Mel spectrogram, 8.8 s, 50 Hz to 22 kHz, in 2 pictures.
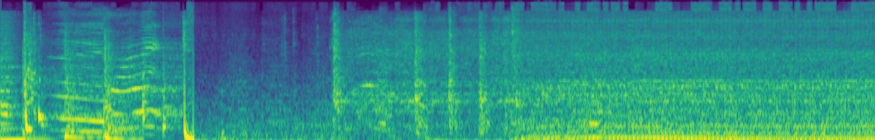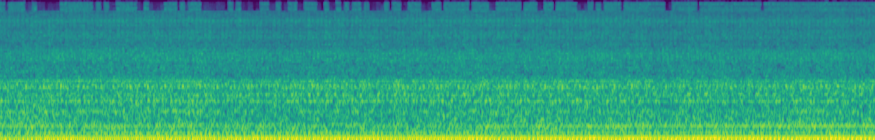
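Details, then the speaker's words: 2018 Mazda CX-9 after replacing a carbon-clogged EGR valve that triggered a check engine light: brief crank catches cleanly and settles into a smooth, steady idle with no misses or ticks; normal start and idle, light still on pending relearn. "All right, everything sounds good, looks good, sounds good."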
